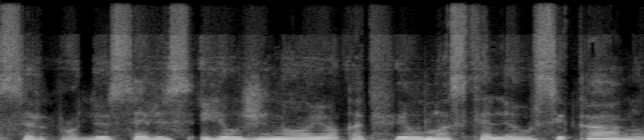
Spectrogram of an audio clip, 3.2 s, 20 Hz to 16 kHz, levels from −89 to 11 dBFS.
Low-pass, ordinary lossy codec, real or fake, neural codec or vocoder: 14.4 kHz; Opus, 16 kbps; fake; codec, 44.1 kHz, 3.4 kbps, Pupu-Codec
